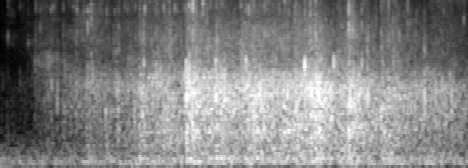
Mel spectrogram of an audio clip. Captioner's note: applause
